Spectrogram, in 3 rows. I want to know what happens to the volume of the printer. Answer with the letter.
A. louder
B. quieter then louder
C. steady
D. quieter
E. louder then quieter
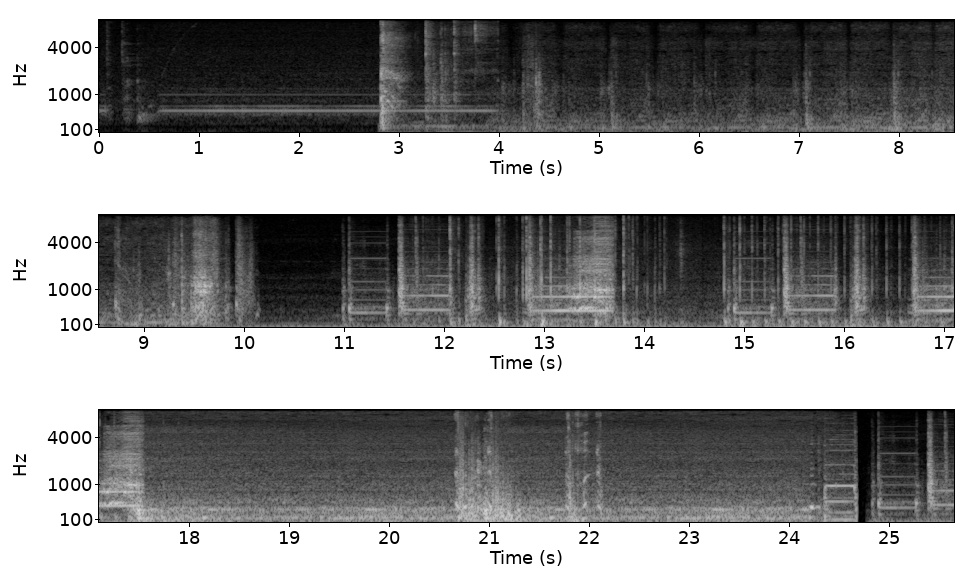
A.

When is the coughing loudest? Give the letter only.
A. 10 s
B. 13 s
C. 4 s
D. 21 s
D.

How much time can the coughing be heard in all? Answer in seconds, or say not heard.
4 s.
